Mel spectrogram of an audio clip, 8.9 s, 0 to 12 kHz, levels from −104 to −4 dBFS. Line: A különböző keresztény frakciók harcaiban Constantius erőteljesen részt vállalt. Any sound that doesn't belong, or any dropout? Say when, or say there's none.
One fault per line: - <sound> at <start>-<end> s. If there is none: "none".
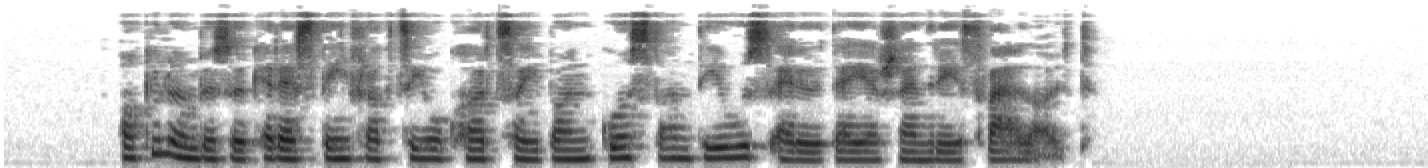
none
